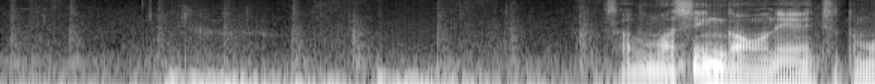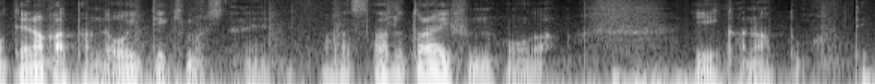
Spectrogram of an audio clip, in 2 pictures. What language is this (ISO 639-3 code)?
jpn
